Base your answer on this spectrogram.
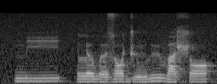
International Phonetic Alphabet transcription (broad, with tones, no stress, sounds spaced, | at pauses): m iː˦ | l ə˦ w ə˧ z ɔ˦ d͡ʒ ũ˧ ɣ ɨ˦ v a˧ ʃ ɔ˧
